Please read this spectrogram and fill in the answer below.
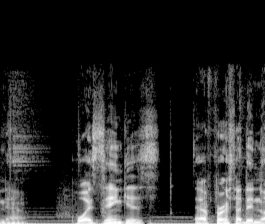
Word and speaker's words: Porzingis: And if you've seen my previous video, I showed the ratings for, I know how to pronounce his name now, Porzingis.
